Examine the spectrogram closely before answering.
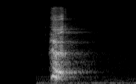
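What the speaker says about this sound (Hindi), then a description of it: "हिचकी को हम इंग्लिश में हिकअप कहते हैं।" A single sharp hiccup rings out clearly in a quiet room, one short voiced burst with a brief trailing tail and then silence.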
